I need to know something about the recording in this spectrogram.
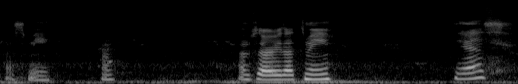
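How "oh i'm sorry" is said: usual speaking voice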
